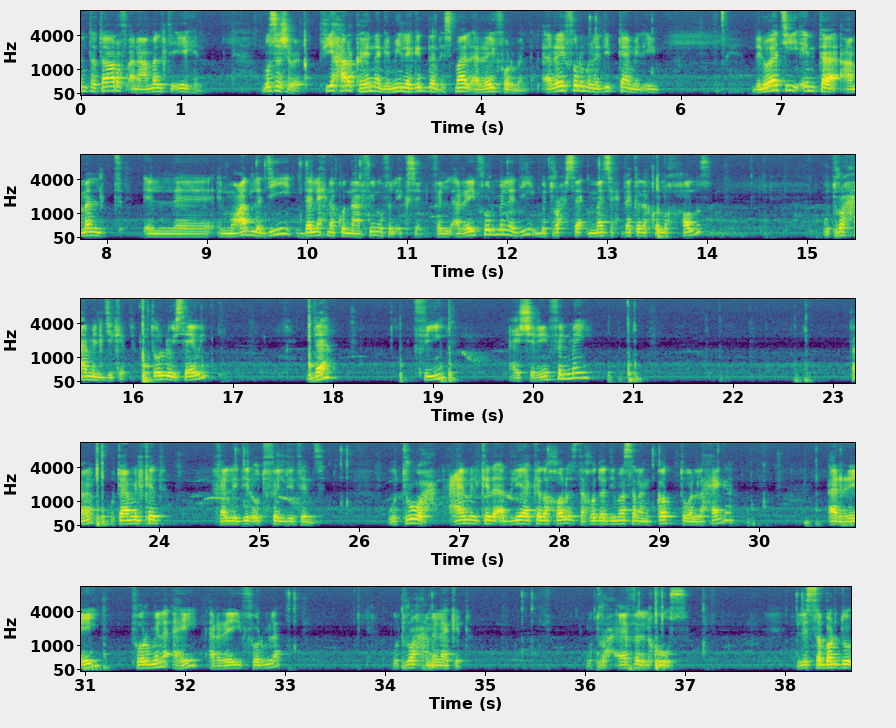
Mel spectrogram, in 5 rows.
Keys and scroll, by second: 29.7 ctrl+x, 34.3 ctrl+v.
